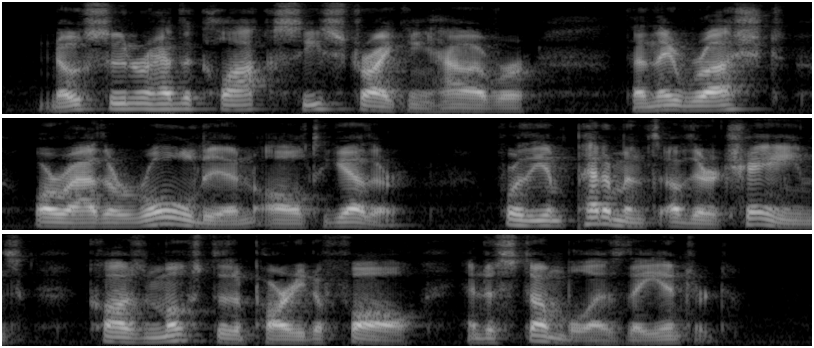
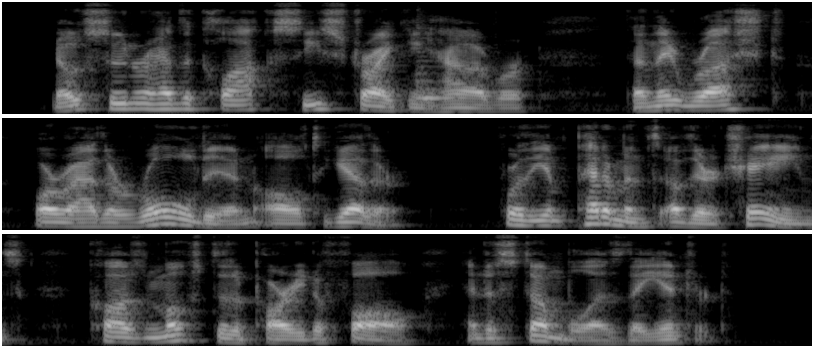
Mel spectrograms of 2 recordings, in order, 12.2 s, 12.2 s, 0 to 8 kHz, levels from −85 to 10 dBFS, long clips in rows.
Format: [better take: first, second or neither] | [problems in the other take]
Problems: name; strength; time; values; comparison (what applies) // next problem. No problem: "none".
first | noise reduction (neural mask model DeepFilterNet 3)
